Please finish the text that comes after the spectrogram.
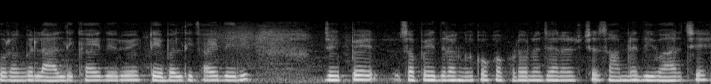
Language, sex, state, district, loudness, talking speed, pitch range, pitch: Rajasthani, female, Rajasthan, Nagaur, -15 LUFS, 185 wpm, 190-205 Hz, 195 Hz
